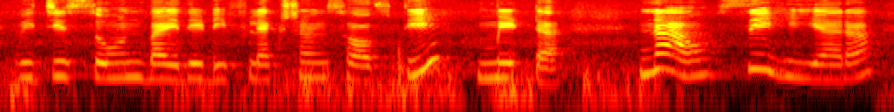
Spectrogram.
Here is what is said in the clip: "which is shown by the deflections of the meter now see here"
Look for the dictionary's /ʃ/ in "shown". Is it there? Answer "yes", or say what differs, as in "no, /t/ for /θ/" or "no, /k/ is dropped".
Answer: no, /s/ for /ʃ/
